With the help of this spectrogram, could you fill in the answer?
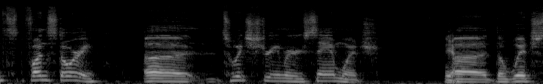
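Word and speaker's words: Samwitch: costs I fun fun story uh twitch streamer sandwich uh the witch spelled like s-a-m-w-i-t-c-h she just did a Chatters award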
